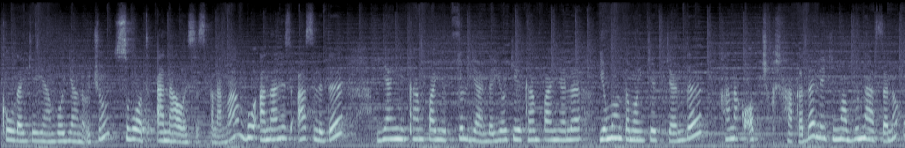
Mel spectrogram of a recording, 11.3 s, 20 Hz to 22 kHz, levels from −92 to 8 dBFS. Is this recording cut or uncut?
uncut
